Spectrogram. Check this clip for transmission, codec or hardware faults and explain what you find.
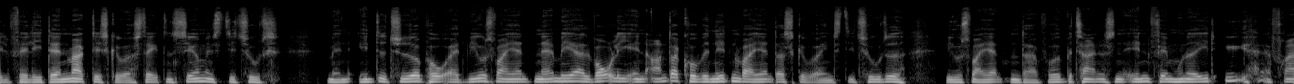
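No faults detected in this clip.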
